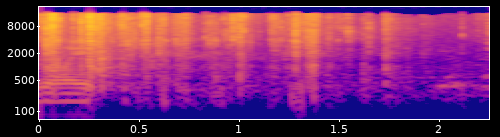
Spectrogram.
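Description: Foil wrapper of a Panini Gridiron football card pack crinkling as it is torn open and the cards are pulled out: a rapid run of crackles that thins out about a second and a half in.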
